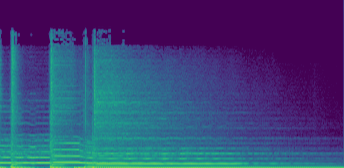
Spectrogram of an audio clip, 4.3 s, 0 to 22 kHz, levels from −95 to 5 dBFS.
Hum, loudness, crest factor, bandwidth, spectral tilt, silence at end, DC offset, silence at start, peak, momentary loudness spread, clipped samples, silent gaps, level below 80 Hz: none; -21 LUFS; 16 dB; 18 kHz; -5.5 dB/octave; 0 s; under 0.1%; 0 s; -4 dBFS; 8 LU; under 0.1%; none; -30 dBFS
